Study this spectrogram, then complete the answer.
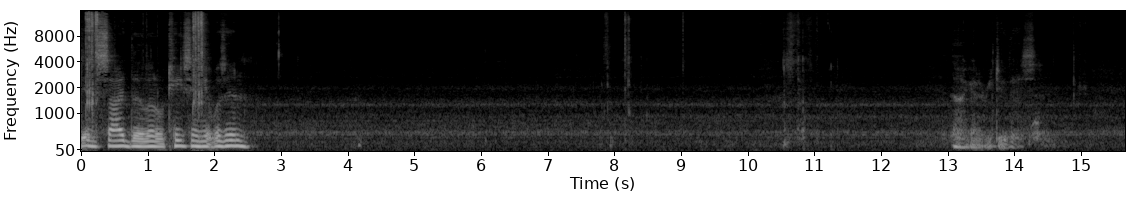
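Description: Paper strips rustle and crinkle as they are handled.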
